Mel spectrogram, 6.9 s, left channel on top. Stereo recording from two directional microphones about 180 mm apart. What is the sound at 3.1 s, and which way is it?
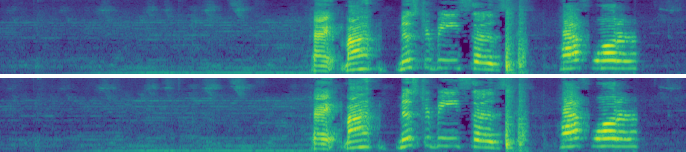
Speech, 20° left (ahead or behind).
